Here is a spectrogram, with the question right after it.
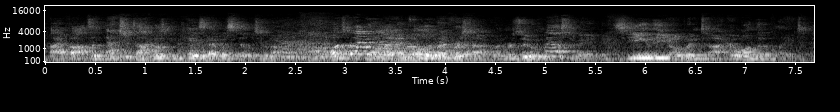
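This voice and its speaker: A man hosting a live comedy show, reading aloud for laughs with theatrical, drawn-out emphasis. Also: mid-range voice, big pitch swings, a loud crowd. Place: small theater stage. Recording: echoey, noisy live recording from far off.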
